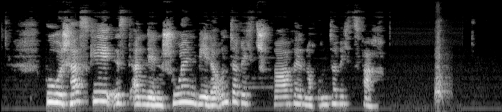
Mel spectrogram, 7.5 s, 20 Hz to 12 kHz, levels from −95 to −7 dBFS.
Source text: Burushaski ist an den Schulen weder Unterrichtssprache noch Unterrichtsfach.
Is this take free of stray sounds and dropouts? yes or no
no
